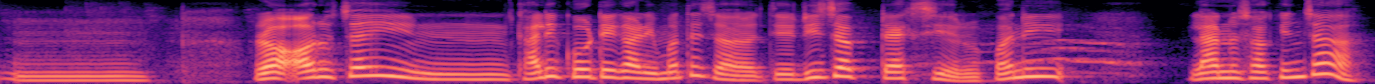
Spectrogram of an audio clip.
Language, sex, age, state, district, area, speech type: Nepali, female, 45-60, West Bengal, Darjeeling, rural, spontaneous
